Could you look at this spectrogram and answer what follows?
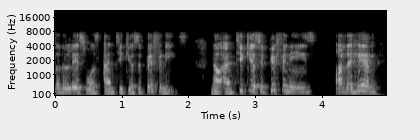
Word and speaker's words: Epiphanes: Epiphanes is Epiphanes.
